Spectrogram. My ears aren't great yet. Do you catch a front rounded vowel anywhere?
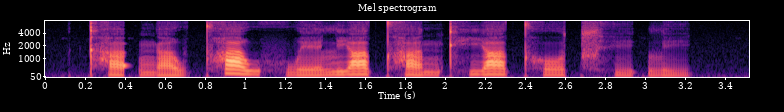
no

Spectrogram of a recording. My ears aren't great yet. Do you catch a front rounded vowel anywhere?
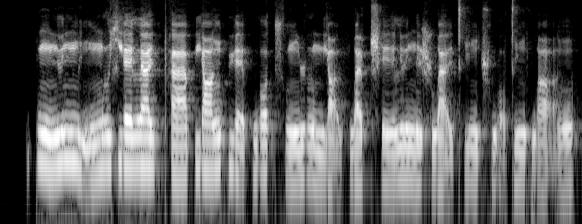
yes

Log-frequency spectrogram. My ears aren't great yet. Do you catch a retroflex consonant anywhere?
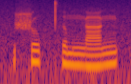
yes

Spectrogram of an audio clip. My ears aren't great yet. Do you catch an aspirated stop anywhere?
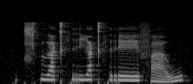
yes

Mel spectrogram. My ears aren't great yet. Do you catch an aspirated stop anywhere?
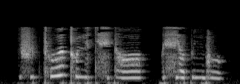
yes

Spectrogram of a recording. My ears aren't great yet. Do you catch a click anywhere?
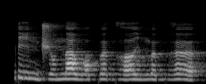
no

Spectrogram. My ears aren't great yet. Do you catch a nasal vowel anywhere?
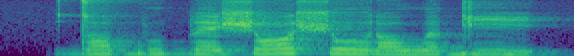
no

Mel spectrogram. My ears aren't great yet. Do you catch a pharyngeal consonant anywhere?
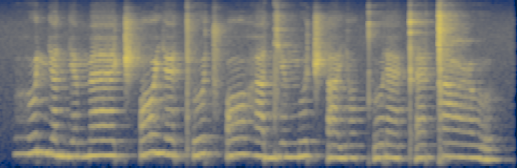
yes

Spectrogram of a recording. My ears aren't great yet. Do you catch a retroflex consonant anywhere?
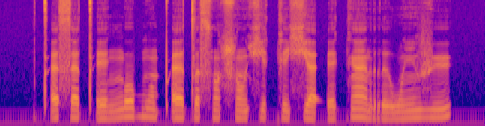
no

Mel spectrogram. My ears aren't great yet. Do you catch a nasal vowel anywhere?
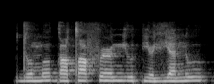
no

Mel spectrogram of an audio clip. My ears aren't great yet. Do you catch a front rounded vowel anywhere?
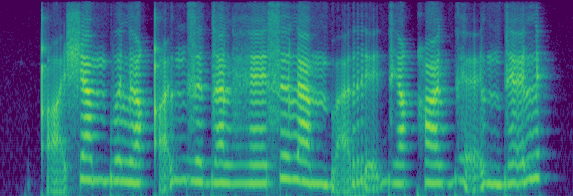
yes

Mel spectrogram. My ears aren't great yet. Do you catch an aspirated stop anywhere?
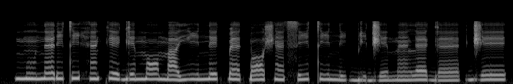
no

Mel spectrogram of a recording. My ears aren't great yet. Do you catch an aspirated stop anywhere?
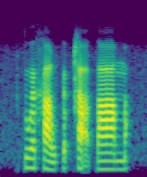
no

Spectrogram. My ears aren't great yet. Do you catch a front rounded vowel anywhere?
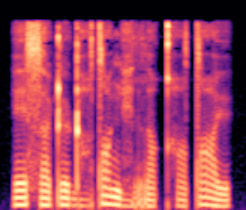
yes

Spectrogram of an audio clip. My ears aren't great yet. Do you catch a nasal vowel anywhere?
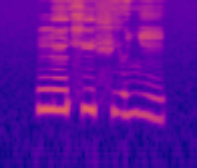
yes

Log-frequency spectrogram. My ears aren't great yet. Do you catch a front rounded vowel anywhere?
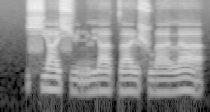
yes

